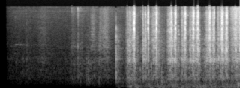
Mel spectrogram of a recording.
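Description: A handbag being handled and taken off a closet shelf: a quick, irregular run of clicks and rustles that starts about halfway through, after a near-silent opening.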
